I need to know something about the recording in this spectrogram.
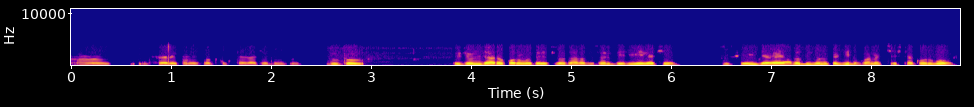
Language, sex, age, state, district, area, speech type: Bengali, male, 18-30, West Bengal, North 24 Parganas, rural, conversation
